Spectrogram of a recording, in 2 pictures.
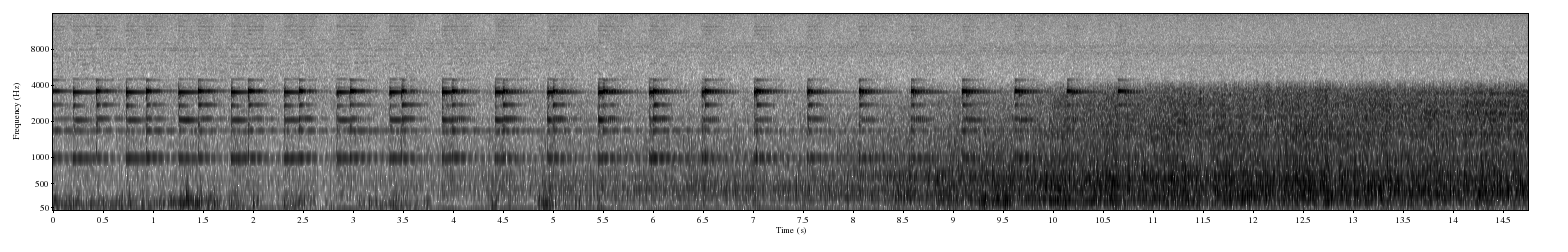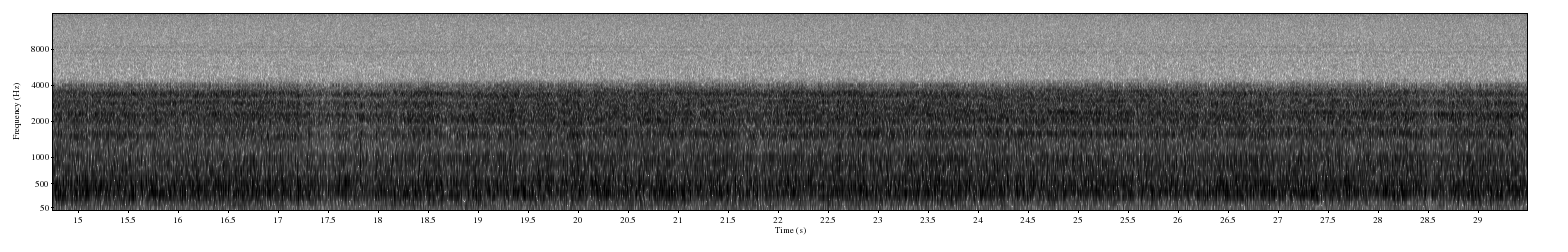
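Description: Level-crossing warning bell ringing about twice a second. About ten seconds in, it is drowned out by the steady rumble and rattle of a passing iron ore freight train hauled by two VR Sr2 electric locomotives, its wagon wheels running over the crossing.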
